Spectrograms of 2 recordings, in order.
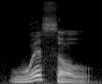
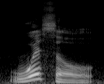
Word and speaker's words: whistle: and H which is whistle whistle say after me whistle and here's also the word whistle that starts with wh but the H is silent we say whistle and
